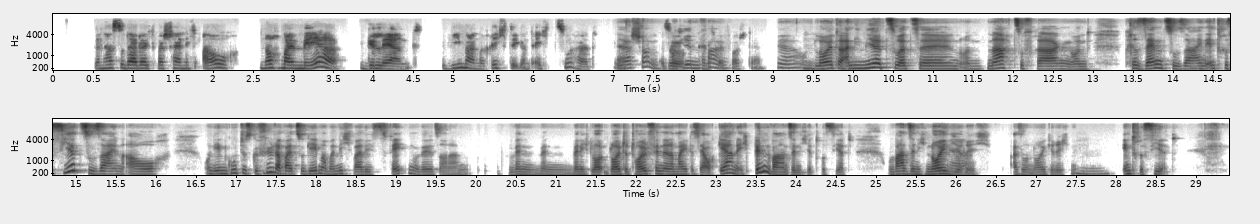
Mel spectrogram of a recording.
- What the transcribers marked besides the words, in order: other background noise; stressed: "bin"
- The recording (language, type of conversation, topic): German, podcast, Woran merkst du, dass dir jemand wirklich zuhört?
